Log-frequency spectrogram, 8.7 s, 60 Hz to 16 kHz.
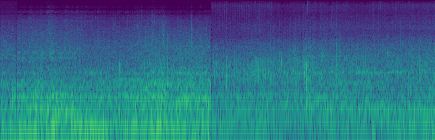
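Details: Willys CJ-2A with its T-90 transmission rebuilt using the cheapest eBay parts, on the 40 mph road test: steady road rumble and drivetrain hum with no clunks or gear pop-out; transmission working totally normally.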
